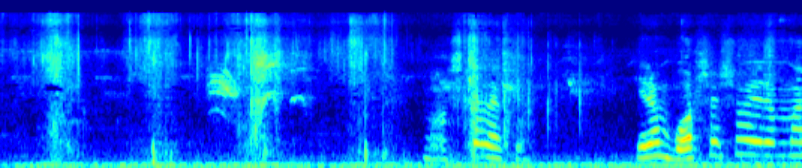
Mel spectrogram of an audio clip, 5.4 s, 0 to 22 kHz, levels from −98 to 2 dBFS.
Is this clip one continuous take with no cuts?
yes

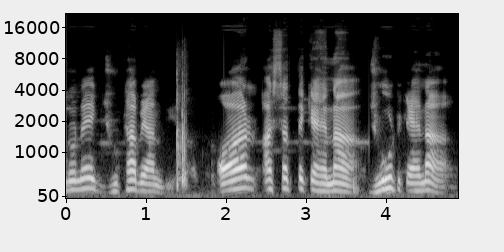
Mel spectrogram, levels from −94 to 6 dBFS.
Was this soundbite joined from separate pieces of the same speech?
yes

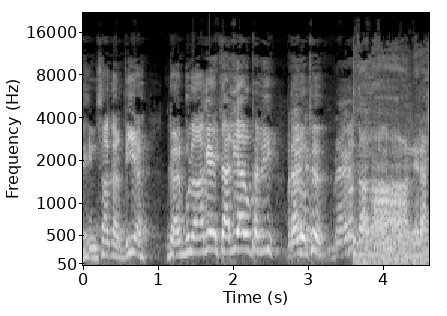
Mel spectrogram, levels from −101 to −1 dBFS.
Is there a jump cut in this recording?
yes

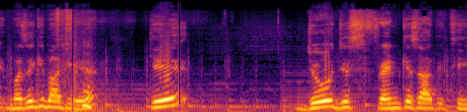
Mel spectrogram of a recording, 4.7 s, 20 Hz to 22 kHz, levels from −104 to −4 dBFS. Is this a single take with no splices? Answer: yes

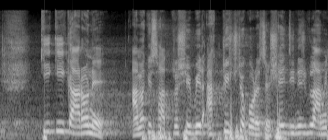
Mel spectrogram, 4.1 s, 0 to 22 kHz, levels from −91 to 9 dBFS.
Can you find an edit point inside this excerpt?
no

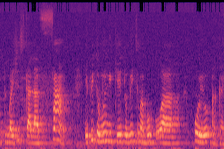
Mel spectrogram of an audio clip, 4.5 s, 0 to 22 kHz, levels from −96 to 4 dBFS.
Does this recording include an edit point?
no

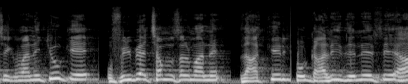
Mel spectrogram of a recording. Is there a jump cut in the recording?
no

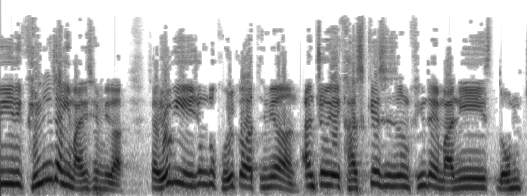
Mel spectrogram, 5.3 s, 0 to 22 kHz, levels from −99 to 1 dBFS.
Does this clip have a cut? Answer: no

